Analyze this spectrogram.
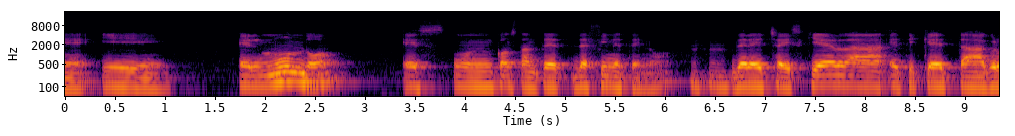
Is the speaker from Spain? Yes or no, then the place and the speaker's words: no; San Pedro Garza García, Nuevo León, Mexico; No solo soy mexicano. Bueno, soy neolonés, regio, San Petrino, ¿no? No, pues es que es más. O sea, y soy del Liceo de Monterrey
